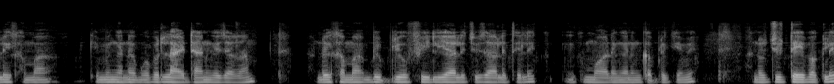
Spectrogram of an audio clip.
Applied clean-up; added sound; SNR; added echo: none; none; none; none.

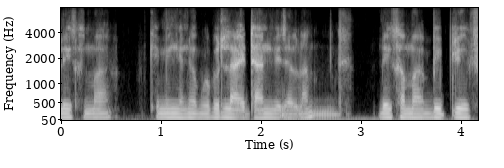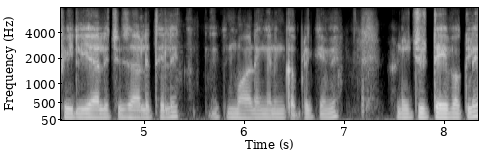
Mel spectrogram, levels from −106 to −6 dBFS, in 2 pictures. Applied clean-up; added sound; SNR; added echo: neural diffusion model UNIVERSE++.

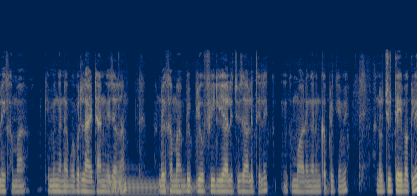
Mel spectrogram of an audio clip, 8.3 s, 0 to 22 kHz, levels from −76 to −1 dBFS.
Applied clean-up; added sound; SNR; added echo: none; Bass guitar; 12 dB; none.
